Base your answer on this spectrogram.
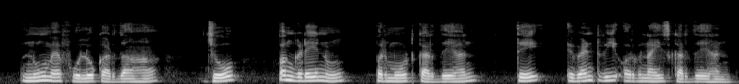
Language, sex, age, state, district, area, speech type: Punjabi, male, 30-45, Punjab, Mohali, urban, spontaneous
